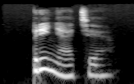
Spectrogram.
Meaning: 1. acceptance, adoption (an agreeing to terms or proposals) 2. reception (act of receiving something)
- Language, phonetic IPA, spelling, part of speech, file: Russian, [prʲɪˈnʲætʲɪje], принятие, noun, Ru-принятие.ogg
